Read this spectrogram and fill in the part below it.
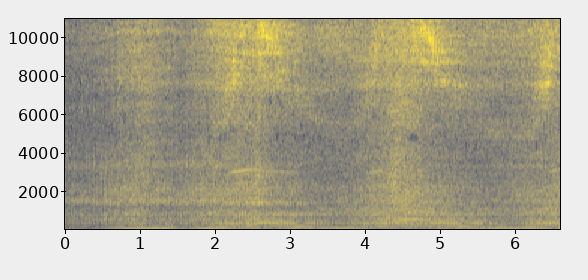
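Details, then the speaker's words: Jeep Compass after service: engine starts and settles into an even idle, then clean smooth revs rising and falling without knocks or stumbles; running healthy at delivery. "Vamos escutar esse funcionamento do motor. É uma melodia ou não é uma melodia?"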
